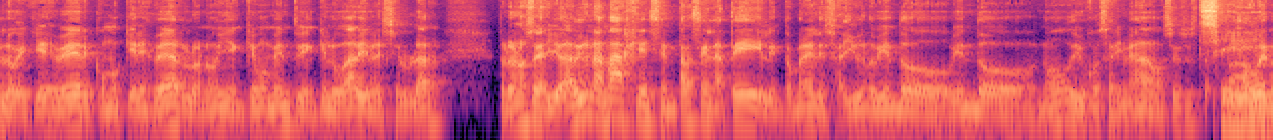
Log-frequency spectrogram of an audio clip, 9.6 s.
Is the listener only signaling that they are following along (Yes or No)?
No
